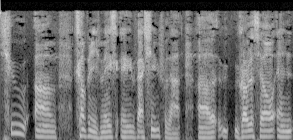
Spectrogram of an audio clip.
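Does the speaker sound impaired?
Yes: oral cancer surgery; stage 4 oral cancer at 33, right half of face removed and rebuilt, half jaw replaced with fibula.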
